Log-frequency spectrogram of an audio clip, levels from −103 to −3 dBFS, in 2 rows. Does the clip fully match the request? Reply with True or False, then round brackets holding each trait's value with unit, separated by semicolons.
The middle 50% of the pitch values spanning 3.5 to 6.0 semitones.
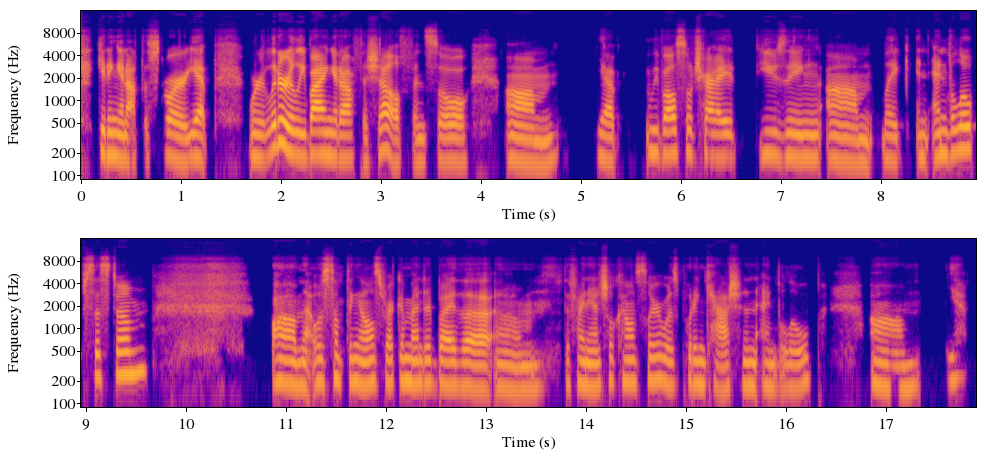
False (2.7 semitones)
